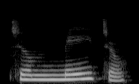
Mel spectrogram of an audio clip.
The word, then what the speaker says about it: tomato: For instance, in the word tomato, the stress falls on the second syllables. It will sound like tomato.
